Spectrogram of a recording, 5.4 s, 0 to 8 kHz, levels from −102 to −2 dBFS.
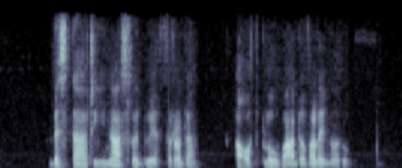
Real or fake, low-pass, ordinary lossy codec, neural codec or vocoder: real; 7.2 kHz; MP3, 64 kbps; none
